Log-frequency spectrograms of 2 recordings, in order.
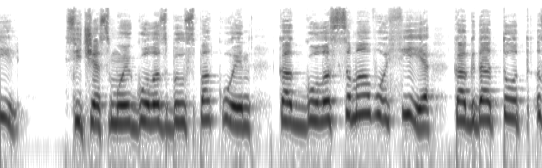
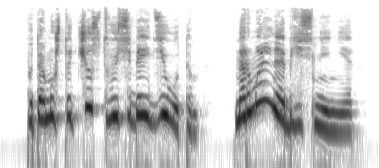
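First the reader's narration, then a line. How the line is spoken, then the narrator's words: Snapped. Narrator (Russian): Огрызнулась я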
